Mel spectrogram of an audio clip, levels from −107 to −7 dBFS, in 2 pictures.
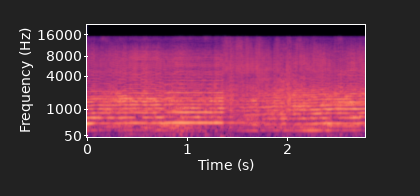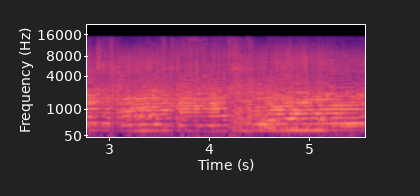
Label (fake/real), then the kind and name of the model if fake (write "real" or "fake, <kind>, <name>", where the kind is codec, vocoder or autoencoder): fake, vocoder, BigVGAN v2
